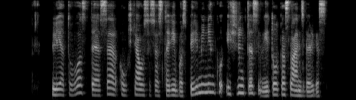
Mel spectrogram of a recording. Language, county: Lithuanian, Klaipėda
